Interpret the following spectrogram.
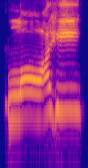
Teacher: اب لفظ جلالہ کے دونوں لام کو موٹا پڑھیں گے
